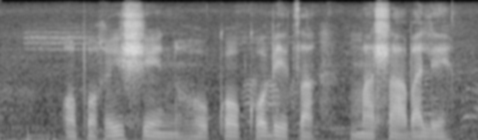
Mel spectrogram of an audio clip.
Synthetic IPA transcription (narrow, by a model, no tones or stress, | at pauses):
ɔpʰʼɔreʃɔnɦʊkʼɔkʼobet͡sʼa | ma̰ɬa̰balɪ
